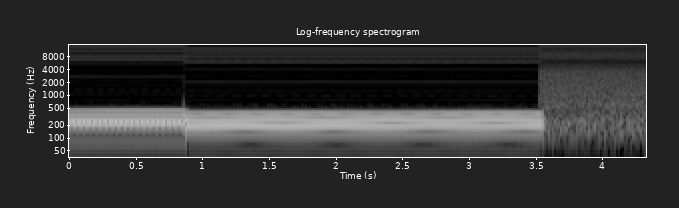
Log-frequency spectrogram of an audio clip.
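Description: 8-bit chiptune music ending on long held synth chords: the chord changes about a second in and is held until it cuts off near the end. A quieter steady hiss follows.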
